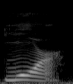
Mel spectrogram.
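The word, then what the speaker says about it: Muir: Moor, spelled M-U-I-R, is pronounced Moor. Even though the spelling is different, the pronunciation is the same.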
